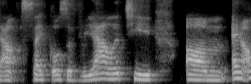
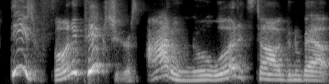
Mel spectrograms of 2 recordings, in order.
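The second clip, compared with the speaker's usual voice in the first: goofy, loud, swooping, silly put-on voice; 6 dB louder than usual. Acting out people puzzled by ancient hieroglyphs, in a silly voice. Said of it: "like making a silly voice here".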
